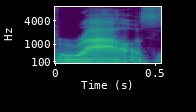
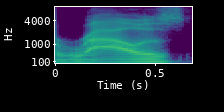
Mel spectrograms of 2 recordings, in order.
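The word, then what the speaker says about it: Rao's: And she told me to get something called Rouse. It's spelled R-A-O. So we said the name Rouse multiple times over the phone.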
